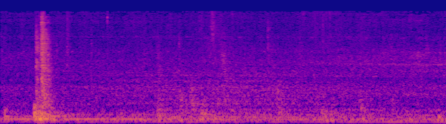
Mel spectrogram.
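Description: A single sharp knock on the livestock trailer about half a second in, over the steady low hum of the idling cattle truck's engine.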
